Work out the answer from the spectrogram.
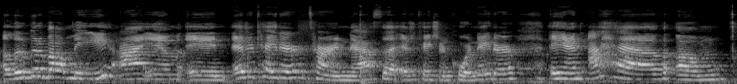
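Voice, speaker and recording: A woman hosting an educational kids' demonstration, talking in an excited, encouraging way to a young child, with exclamations. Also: high-pitched, a little hiss or hum. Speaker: host of a family kids' science show. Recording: echoey room.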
